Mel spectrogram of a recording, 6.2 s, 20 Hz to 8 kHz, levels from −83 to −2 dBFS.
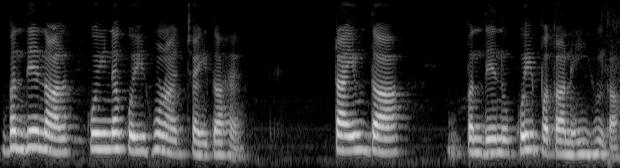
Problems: constant background noise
